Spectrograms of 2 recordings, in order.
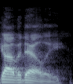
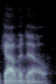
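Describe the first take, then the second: First: The word is said in full. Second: The word is muttered with its ending clipped. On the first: The speaker calls it right. "it would really be gavadelli" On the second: The speaker calls it wrong. "we mutter it like Sicilians"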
